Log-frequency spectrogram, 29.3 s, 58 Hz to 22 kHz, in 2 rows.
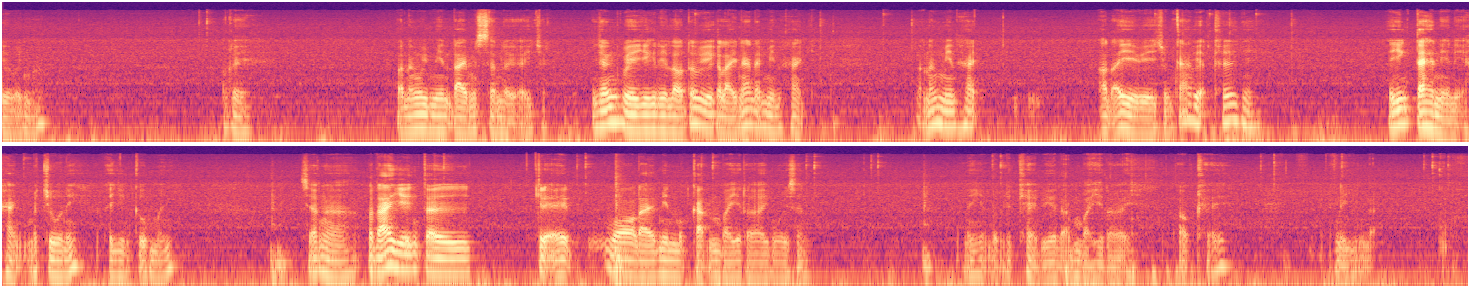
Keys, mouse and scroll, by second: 6.0 scroll up 1, 6.3 scroll down 1, 6.8 scroll up 1, 8.1 shift+scroll down 1, 8.7 middle click, 9.3 scroll up 1, 10.8-11.2 scroll down 1, 11.4 middle click, 12.0 middle click, 12.0 scroll up 1, 12.4 middle click, 13.3 scroll up 1, 14.8 middle click, 16.0 scroll down 1, 25.7-26.0 typing, 29.0-29.3 typing, 29.0 double click.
